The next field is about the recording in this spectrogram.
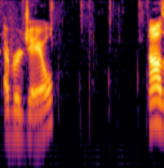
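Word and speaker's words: Evergaol: I was calling it an ever goal and then I think it was like week two or so that someone came through and was like no this is pronounced ever jail and I was like oh that's interesting and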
